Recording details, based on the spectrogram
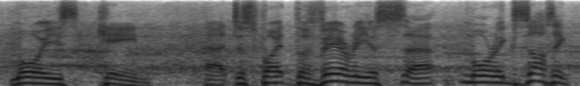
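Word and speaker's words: Moise Kean: Akeem up front and by the way that is the pronunciation we have checked with the man himself boys keen to think David Boies and think Michael Caine that's America boys keen despite the various more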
